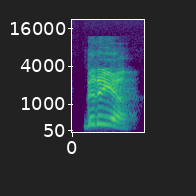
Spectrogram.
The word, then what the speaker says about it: birria: I think you're supposed to roll your R's. Birria bombs. Birria bombs. Birria.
